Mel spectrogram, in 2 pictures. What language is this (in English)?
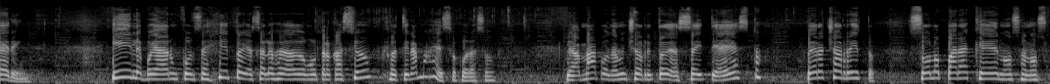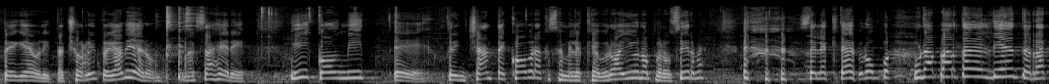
Spanish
